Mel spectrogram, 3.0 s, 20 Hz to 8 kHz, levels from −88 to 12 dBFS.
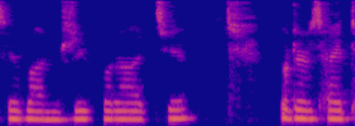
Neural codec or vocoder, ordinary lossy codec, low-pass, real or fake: none; none; none; real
